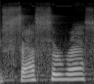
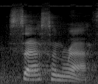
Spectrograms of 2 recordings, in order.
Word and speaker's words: Sassenrath: Sassenrath? I want to say it correctly. Sassenrath. Sassenrath.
